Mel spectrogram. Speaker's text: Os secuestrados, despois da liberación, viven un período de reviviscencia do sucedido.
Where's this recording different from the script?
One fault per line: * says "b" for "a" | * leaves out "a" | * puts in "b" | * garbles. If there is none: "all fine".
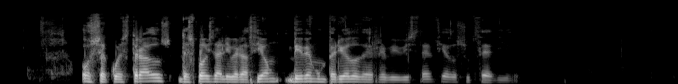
all fine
